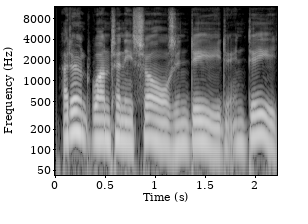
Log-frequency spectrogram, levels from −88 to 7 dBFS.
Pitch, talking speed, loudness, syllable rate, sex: 130 Hz, 190 wpm, -16 LUFS, 4.7 syllables/s, male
